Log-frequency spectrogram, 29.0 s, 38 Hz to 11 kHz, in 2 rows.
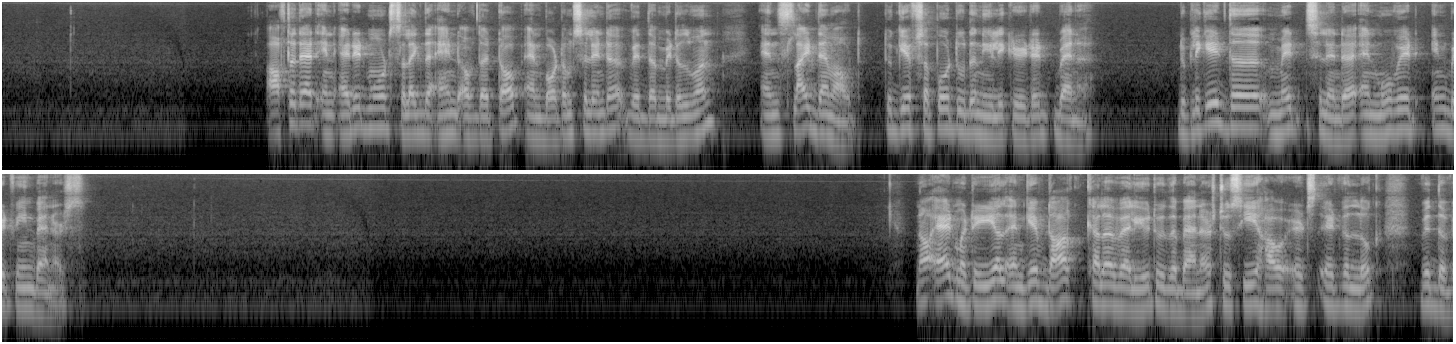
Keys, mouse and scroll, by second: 1.4-1.7 scroll up 2, 1.7 shift+middle click, 2.3 scroll up 1, 2.9 right click, 3.5 Tab, 3.9 scroll down 2, 4.1 shift+middle click, 4.4 z, 4.9 a, 5.2 a, 5.2 b, 6.7 shift+middle click, 7.0 scroll up 1, 7.2 g, 8.8-9.2 scroll down 1, 9.2 shift+middle click, 9.7 b, 10.6 shift+middle click, 11.2 b, 12.4 shift+middle click, 12.9 shift+d, 15.1 shift+Tab, 15.4 g, 18.3-18.9 shift+middle drag, 18.9 Tab, 19.5 z, 20.5-21.0 middle drag, 21.0-21.3 scroll down 2, 21.3 right click, 21.8 ctrl+space, 23.3-25.8 drag, 26.5 z, 27.2-27.7 middle drag, 27.7-28.2 scroll up 4, 28.2 ctrl+space, 28.6 a, 28.8 a.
